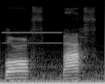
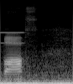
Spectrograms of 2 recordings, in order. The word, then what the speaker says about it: Bath: Hence, listen to my pronunciation, Bath. It depends on where you come from in the country. I call it Bath. That's just, you know, how I pronounce it.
